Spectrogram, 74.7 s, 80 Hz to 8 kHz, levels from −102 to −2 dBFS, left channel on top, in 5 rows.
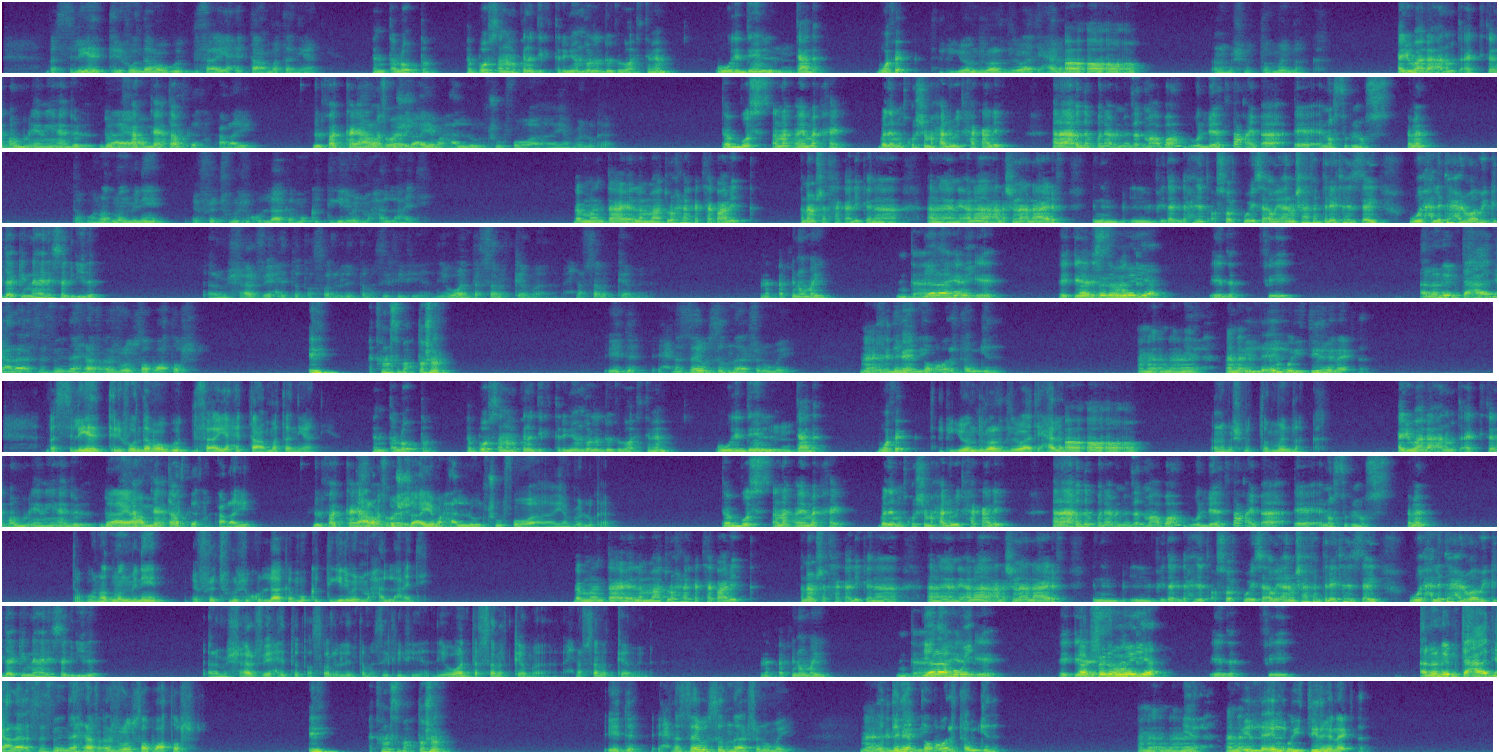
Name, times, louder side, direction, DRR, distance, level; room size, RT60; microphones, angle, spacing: voice 1, 0.4-3.1 7.7-7.9 9.4-10.7 12.1-13.0 16.0-17.5 18.5-21.0 30.6-34.1 46.9-51.3 54.0-54.6 55.6-56.4 59.0-61.7 65.8-67.7 68.5-69.8 71.6-71.8 72.1-73.5, right 5 dB, 85° right, 0.5 m, -25 dB
voice 2, 3.7-4.3 4.6-6.7 7.1-8.2 8.7-9.1 10.6-11.4 14.0-16.8 18.1-19.2 22.1-23.4 23.7-25.0 25.5-29.2 35.6-37.3 37.9-40.5 40.8-45.8 52.4-53.1 53.8-54.8 55.4-56.2 56.9-57.8 62.9-63.2 63.5-64.3 68.4-69.1 71.2-72.7, left 1 dB, 5° left, 0.5 m, -27 dB
3.9 x 2.9 x 3.3 m
head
